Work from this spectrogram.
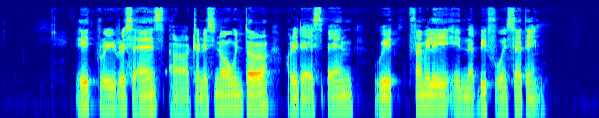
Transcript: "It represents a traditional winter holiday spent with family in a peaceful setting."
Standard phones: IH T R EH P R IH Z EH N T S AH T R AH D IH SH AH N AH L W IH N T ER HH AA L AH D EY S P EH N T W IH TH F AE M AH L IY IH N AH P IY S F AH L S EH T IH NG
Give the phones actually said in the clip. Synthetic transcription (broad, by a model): IH T R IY R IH S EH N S AH T R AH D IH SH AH N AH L W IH N T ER HH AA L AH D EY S B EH N W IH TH F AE M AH L IY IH N AH B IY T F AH N S EH T IH NG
